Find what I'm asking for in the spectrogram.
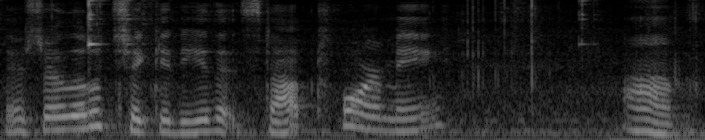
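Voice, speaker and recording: A woman talks at a moderate pace with medium pitch and an animated tone. Noticeable background noise is present. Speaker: backyard chicken keeper. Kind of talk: casual video demonstration. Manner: animated, exclaiming.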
